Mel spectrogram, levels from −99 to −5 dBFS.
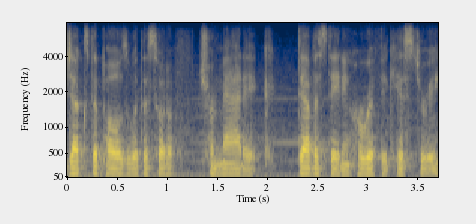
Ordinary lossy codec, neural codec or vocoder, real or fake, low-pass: Opus, 32 kbps; none; real; 7.2 kHz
